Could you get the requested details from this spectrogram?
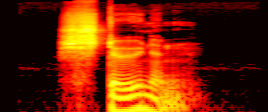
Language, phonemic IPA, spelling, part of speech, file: German, /ˈʃtøːnən/, stöhnen, verb, De-stöhnen.ogg
- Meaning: 1. to moan, to groan, to grunt (to vocalize in a low, unarticulated manner, typically as an extension of exhaling) 2. to moan, to groan (to say in a manner involving moaning or reminiscent thereof)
